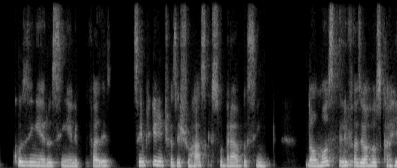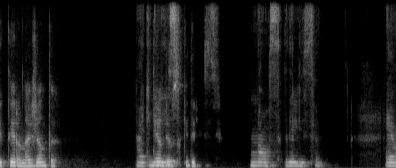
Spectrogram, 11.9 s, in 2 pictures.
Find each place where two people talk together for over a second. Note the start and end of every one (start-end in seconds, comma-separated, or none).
none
